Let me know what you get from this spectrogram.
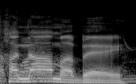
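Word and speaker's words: Hanauma Bay: So let's go to, like, Hanama Bay or whatever. It's Hanama Bay.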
